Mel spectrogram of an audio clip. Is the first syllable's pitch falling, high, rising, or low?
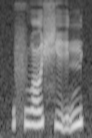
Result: rising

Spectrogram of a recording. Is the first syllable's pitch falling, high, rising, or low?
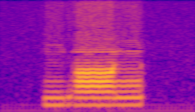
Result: high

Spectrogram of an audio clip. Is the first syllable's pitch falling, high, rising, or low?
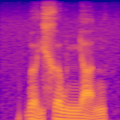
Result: low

